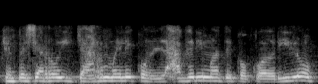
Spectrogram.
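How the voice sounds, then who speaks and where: A man tells an emotional personal testimony in an impassioned way. His voice sits fairly high for a man. The recording is slightly muffled, and soft music plays underneath. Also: fairly even intonation, fairly quick. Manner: impassioned, voice climbing high when reliving the quarrels. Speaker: church testimony speaker.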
